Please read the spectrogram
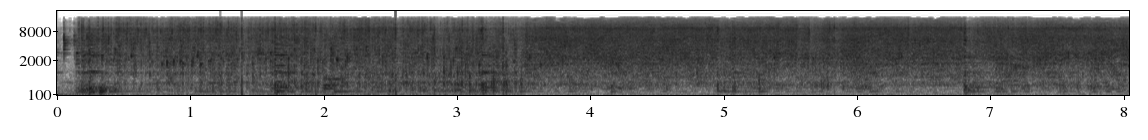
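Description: Cauliflower florets tipped into hot mustard oil in a kadai, sizzling at once as they hit, then frying with a steady loud hiss while a metal spatula stirs them, with scattered scrapes of the spatula on the pan.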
